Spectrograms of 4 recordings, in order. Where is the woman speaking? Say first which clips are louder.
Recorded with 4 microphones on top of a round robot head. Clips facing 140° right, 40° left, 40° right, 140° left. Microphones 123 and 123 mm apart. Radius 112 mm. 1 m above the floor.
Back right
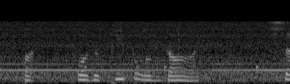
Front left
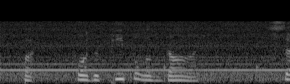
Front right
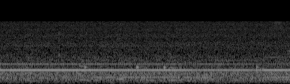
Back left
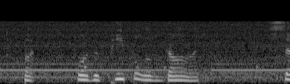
Front left 4 dB, back left 2 dB; 115° left; by 2.9 s 125° left.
